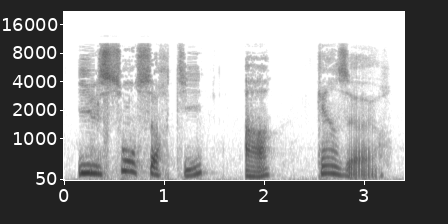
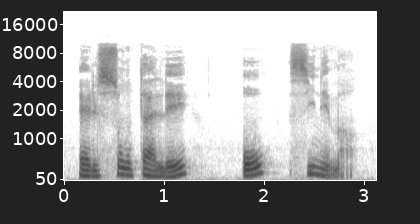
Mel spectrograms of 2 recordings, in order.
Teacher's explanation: You don't make a liaison after your participe passé. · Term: no liaison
